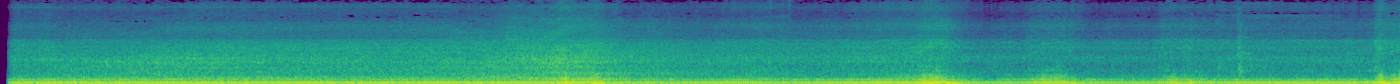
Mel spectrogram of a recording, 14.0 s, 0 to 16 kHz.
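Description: Suzuki GSX1400's inline-four engine idling steadily close by, its revs rising briefly a few times.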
